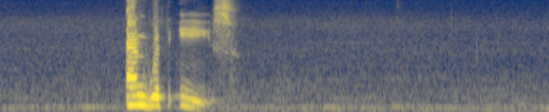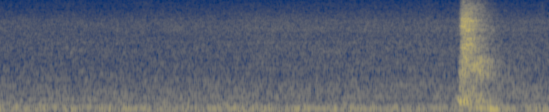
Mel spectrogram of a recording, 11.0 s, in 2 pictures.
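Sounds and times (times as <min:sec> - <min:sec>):
speech: 0:01.4 - 0:02.4
sneeze: 0:10.0 - 0:10.7.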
